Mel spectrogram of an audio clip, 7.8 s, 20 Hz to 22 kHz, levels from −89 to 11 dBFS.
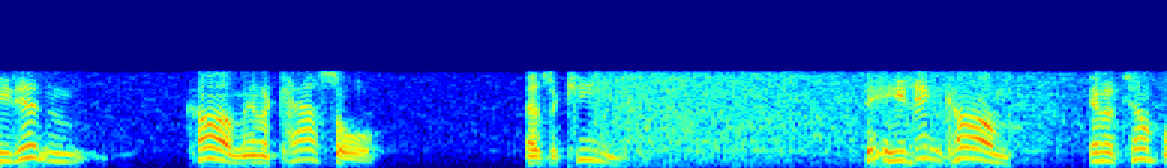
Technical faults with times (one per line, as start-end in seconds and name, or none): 0.00-7.79 noise suppressor artifacts
6.05-6.18 VoIP packet loss concealed by the speech codec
